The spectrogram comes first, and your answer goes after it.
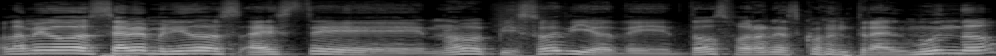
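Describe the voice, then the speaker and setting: In a very clean recording with a silent background, a man talks at a fairly slow pace with very wide pitch swings. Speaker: podcast co-host, university student. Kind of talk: casual chat.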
